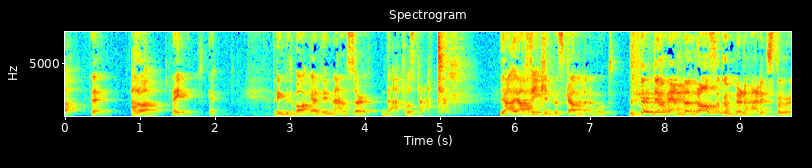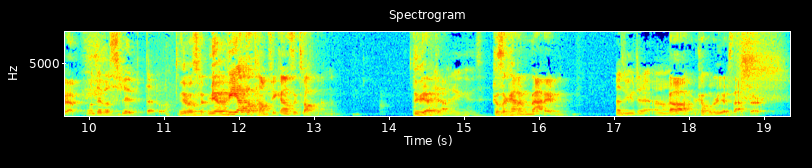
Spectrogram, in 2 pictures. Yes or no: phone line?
no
